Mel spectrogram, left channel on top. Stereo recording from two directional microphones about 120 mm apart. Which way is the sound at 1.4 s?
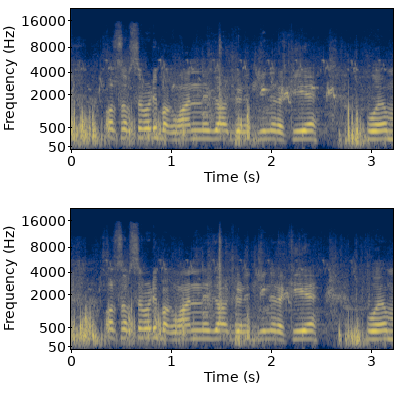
30° right (ahead or behind).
